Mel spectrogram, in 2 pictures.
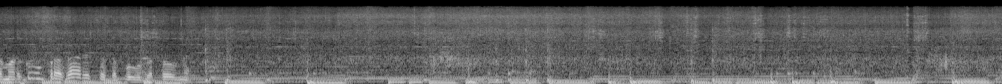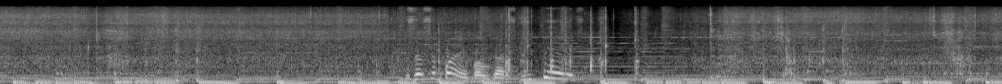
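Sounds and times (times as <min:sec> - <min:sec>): food sizzling in hot oil: 0:00.0 - 0:20.0
low steady tones: 0:00.0 - 0:20.0
metal spatula scraping pot: 0:04.0 - 0:09.9, 0:17.1 - 0:20.0.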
